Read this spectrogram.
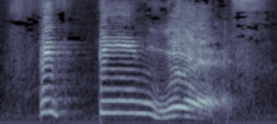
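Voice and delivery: hugely drawn out and high, falling away at the end; triumphant proclamation. Acted. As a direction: stretch each word out as a grand climax. Climax of God's promise read aloud.

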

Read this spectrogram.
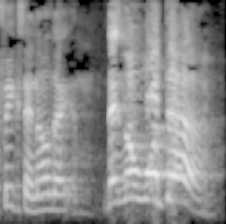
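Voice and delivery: ordinary delivery

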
